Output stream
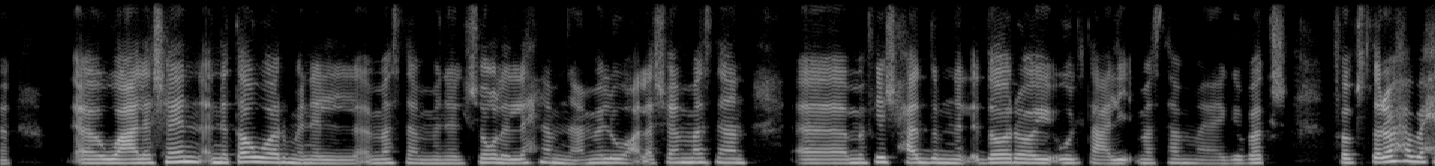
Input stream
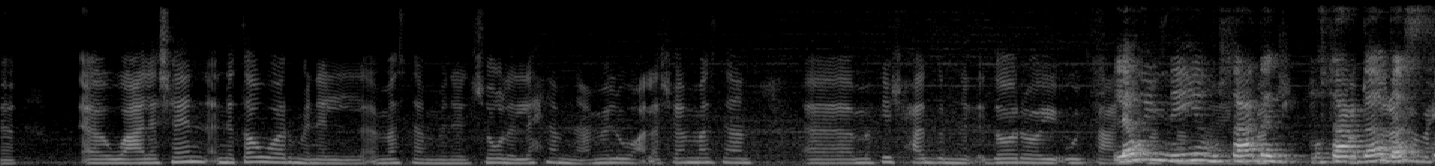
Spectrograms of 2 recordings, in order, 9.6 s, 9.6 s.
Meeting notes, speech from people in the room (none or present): present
